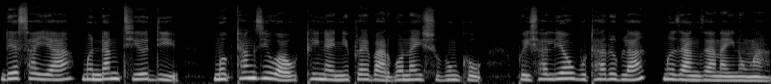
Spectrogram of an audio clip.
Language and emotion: Bodo, neutral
